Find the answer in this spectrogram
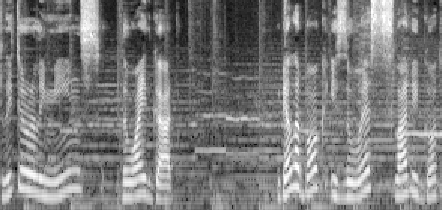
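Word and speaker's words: Belobog: much more complicated than that foreign book it's pronounced billabog it literally means the white God Bella Buck is the worst Slavic God of good luck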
